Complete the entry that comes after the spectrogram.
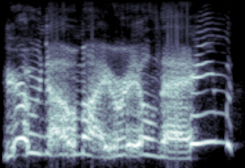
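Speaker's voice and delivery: high, loud, slow shocked cry; hammed-up outraged disbelief; shocked outcry. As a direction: wail it out, caught red-handed. Shocked his name is known.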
